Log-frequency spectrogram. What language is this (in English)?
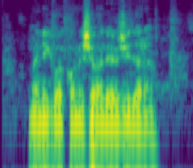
Persian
